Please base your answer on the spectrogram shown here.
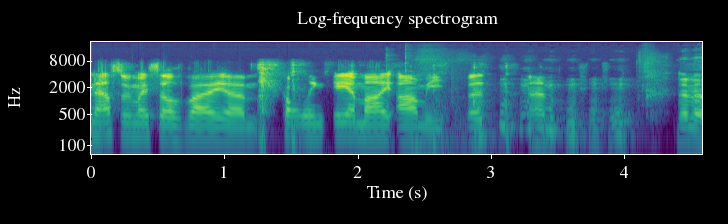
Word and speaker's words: AMI: It's pronounced Ami.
